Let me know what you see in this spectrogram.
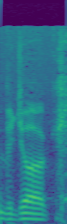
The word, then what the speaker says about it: Bjork: I'm assuming B-J-O-R-K. It's got to be Bjork. – Yeah, Bjorn Bjork. – Yeah, Bjork. The Scandinavian silent J, which is more like a Y.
